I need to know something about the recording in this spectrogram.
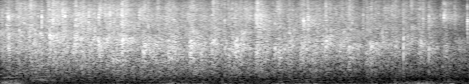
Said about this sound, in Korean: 일단 이 모든 것을 가능하게 해주신 사이언스북스 그리고 내셔널 지오그래픽 그리고 칼세이건 재단께 감사의 말씀 드리고요. 박수 좀 주세요.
